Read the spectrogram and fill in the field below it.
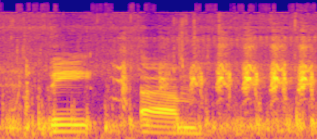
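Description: Farm ducks of Rouen, runner, hybrid Rouen-runner and Australian spotted breeds give several loud, nasal honking calls close by, followed by a run of shorter, fainter repeated calls.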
